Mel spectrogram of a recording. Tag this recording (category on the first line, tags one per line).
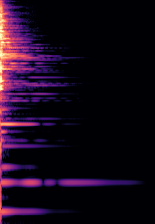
Sound effects > Objects / House appliances
percusive
recording
sampling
